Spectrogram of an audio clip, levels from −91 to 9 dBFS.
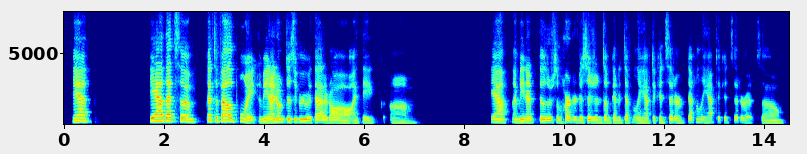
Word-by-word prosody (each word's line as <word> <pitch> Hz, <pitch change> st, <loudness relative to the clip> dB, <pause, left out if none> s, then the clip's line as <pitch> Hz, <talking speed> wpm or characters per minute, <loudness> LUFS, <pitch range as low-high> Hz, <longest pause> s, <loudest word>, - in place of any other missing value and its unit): Yeah. 220 Hz, 0 st, +4 dB, 1.2 s
Yeah, 240 Hz, +1 st, +9 dB
that's 240 Hz, 0 st, +4 dB
a 215 Hz, -4 st, +2 dB, 0.2 s
that's 220 Hz, +1 st, +1 dB
a -, -, +3 dB
valid 225 Hz, 0 st, +5 dB
point, 180 Hz, -7 st, -1 dB
I -, -, -6 dB
mean, 180 Hz, 0 st, 0 dB
I 185 Hz, +1 st, +6 dB
don't 195 Hz, -2 st, +1 dB
disagree 190 Hz, 0 st, 0 dB
with 175 Hz, -2 st, 0 dB
that 175 Hz, -2 st, +2 dB
at 165 Hz, 0 st, -2 dB
all, 155 Hz, -3 st, -1 dB
I 145 Hz, -, -5 dB
think, 150 Hz, -1 st, -10 dB, 0.3 s
um 140 Hz, -2 st, -11 dB, 1.5 s
Yeah, 185 Hz, -1 st, +2 dB
I 190 Hz, -, -5 dB
mean, 185 Hz, -1 st, 0 dB
I 180 Hz, -1 st, 0 dB
those 185 Hz, -1 st, 0 dB
are 175 Hz, -1 st, -2 dB
some 170 Hz, 0 st, -6 dB
harder 170 Hz, 0 st, 0 dB
decisions 165 Hz, -1 st, -3 dB
I'm 160 Hz, -1 st, -4 dB
gonna 155 Hz, -1 st, -7 dB
definitely 160 Hz, +1 st, -7 dB
have 155 Hz, 0 st, -5 dB
to 160 Hz, -, -6 dB
consider, 155 Hz, -1 st, -6 dB
definitely 165 Hz, +1 st, -7 dB
have 160 Hz, 0 st, -7 dB
to 165 Hz, -, -10 dB
consider 160 Hz, -1 st, -9 dB
it, 135 Hz, -, -12 dB
so 145 Hz, -1 st, -10 dB
170 Hz, 170 wpm, -24 LUFS, 160-190 Hz, 1.5 s, Yeah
